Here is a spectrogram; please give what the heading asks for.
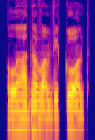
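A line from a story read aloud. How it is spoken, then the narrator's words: Weary. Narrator (Russian): устало ответил он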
